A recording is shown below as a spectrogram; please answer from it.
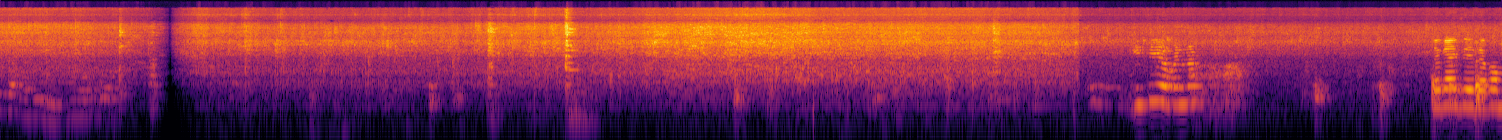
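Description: Onion frying in hot oil with cinnamon, cardamom, cloves and cumin, a steady close sizzle and hiss with occasional stirring scrapes, while someone talks over it and other voices join near the end.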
